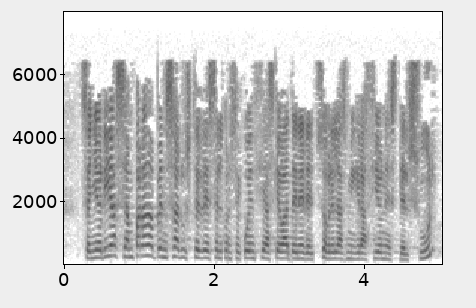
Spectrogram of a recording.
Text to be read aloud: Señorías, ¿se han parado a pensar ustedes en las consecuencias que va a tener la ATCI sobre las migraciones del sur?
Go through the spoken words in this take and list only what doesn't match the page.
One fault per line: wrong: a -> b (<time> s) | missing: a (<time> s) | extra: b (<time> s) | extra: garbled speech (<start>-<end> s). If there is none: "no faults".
missing: las (2.1 s)
missing: ATCI (3.3 s)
